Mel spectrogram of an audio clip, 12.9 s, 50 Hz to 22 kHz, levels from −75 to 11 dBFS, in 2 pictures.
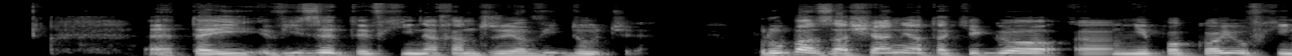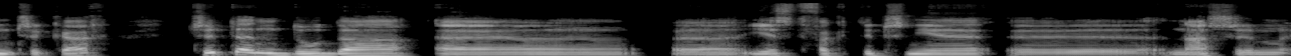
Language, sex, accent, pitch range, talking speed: Polish, male, native, 115-130 Hz, 85 wpm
